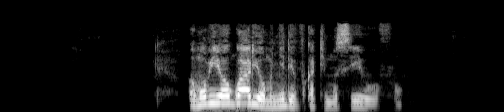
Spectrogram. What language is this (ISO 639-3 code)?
lug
